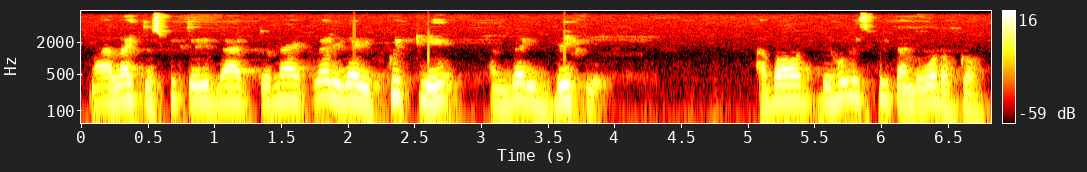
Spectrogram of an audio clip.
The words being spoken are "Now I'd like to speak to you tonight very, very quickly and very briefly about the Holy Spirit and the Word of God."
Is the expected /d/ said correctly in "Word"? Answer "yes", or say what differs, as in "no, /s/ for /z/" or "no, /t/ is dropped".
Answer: yes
